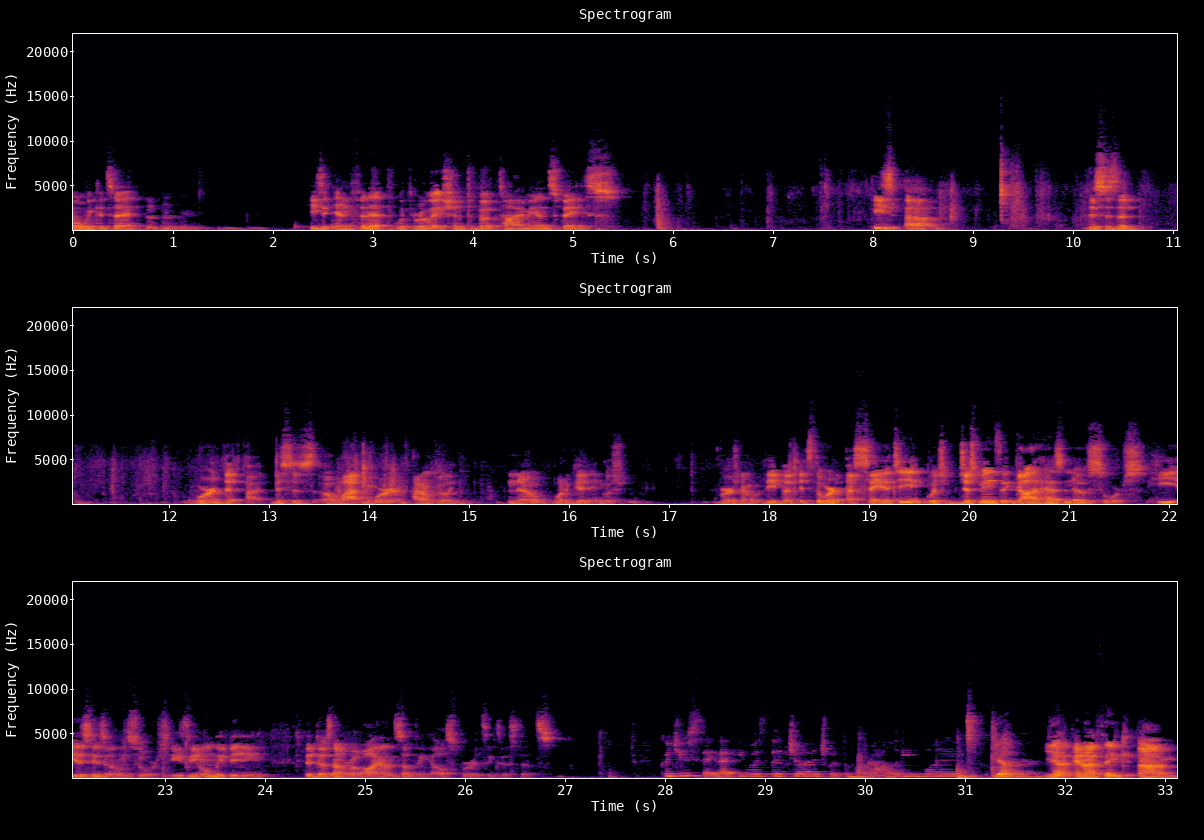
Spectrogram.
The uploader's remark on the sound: This recording is from a recent Christianity 101 class at King's Cross Church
